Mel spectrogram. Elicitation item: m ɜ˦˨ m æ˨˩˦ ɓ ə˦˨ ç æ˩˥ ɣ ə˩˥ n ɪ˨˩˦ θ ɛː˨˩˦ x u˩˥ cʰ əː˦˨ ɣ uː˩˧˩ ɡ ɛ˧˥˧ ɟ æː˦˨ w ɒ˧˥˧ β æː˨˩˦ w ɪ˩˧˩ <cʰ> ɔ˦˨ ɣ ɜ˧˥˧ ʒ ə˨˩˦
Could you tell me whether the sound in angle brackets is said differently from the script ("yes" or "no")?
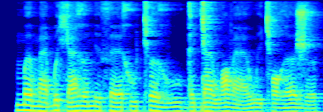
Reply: no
